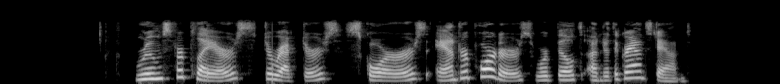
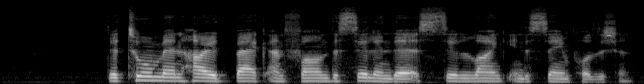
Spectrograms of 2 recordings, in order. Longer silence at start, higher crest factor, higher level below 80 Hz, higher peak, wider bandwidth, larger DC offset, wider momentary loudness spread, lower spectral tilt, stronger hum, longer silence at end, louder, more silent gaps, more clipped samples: first, 1.35 s vs 1.1 s; about the same, 18 dB vs 18 dB; about the same, -62 dBFS vs -64 dBFS; about the same, -2 dBFS vs -4 dBFS; second, 8.4 kHz vs 15.5 kHz; neither; about the same, 9 LU vs 10 LU; second, -3 dB/octave vs -5 dB/octave; neither; first, 0.95 s vs 0.15 s; first, -18 LUFS vs -22 LUFS; first, 2.59-2.64 s vs none; neither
